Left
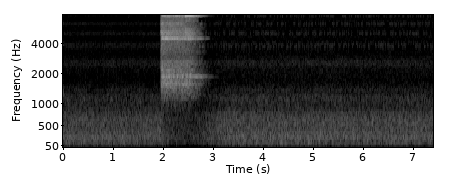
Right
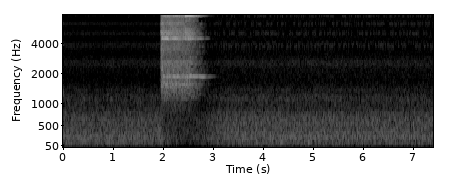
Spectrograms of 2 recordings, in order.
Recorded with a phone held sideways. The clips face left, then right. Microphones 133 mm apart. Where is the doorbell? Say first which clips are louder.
Left 2 dB; 15° right (ahead or behind), 0.9 m.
